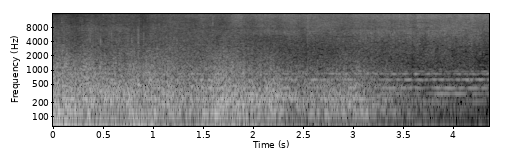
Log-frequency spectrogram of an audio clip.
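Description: A deep rumbling whoosh of an intro sound effect, swelling in at once and slowly fading over about three seconds, with sustained music tones coming back in near the end.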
